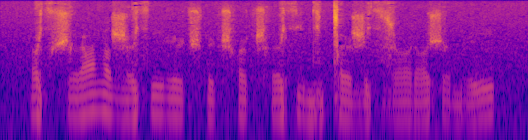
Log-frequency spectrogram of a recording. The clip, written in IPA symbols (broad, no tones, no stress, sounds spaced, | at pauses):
ɔ sʲ ʃ ɤː ðˤ e ʐ ɤ sʲ ɲ øː ʈ͡ʂʰ ø ʈ͡ʂʰ ɔ ʈ͡ʂʰ ɤ sʲ a dʲ a ǀ ɤ ʐ e sʲ ɮ ɔː ɾ ɔ ʃ ɤ b ø ɲ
